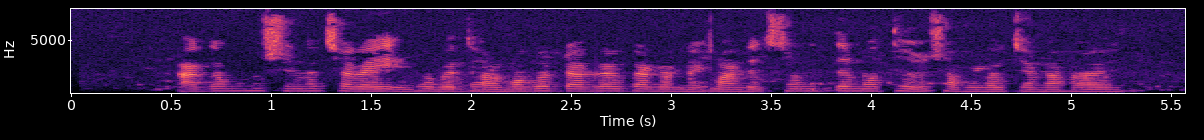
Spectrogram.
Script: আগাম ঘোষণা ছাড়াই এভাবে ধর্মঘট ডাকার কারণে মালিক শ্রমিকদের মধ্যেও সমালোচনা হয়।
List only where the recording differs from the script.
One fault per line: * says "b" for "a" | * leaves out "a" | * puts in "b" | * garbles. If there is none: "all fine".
all fine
